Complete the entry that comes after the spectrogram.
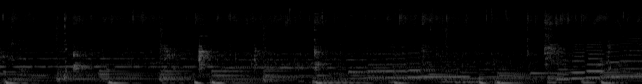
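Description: Spinach paste for Surati-style green pav bhaji sizzles and spatters in a pan with pav bhaji masala, a steady crackling fry with occasional stirring, faint and continuous, no voices.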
